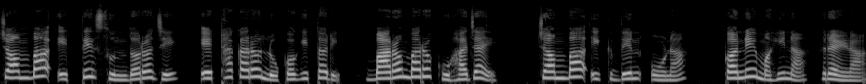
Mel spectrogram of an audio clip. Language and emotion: Odia, neutral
